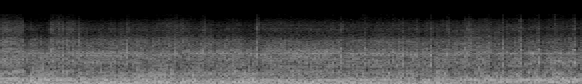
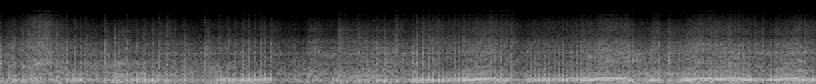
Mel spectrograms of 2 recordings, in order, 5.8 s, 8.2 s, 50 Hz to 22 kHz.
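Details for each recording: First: Dirt bike racing a muddy, slick trail lap in the rain. Crisp, even exhaust note pulling steadily; it sounds healthy and felt powerful, yet the rider says it was unexplainably down on power. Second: Dirt bike in a muddy race, recently fitted with a 40 pilot jet and stock 450 main jet, rider planning to change jetting: engine pulls unevenly with brief drops and stumbles, cutting out at mid-throttle, worsening through the day.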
